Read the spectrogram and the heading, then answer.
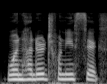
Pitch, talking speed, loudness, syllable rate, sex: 235 Hz, 225 wpm, -15 LUFS, 7.5 syllables/s, female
